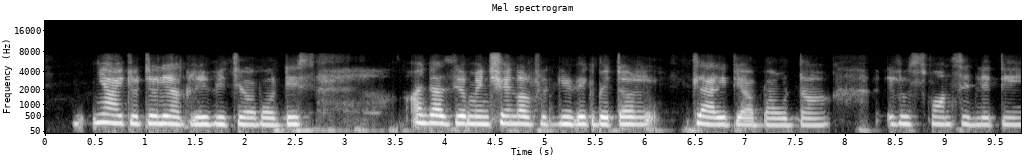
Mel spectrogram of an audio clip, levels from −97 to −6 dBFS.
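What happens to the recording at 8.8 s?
At 8.8 s the speech carries two faults that run through the whole clip. The first is channels drifting apart. The two channels run on clocks that disagree by roughly 200 parts per million, so the delay between them keeps growing and reaches about a millisecond near the end. At 8.8 s, heard in mono, the comb notches sit lower and closer together than at the start. The sound is a slow, creeping flange. A fixed delay would give a static hollow tone instead. Here the colour keeps moving.

The second is the AMR wideband (HD Voice) codec, and its damage is plainly audible. The speech has a rough, raspy, buzzy grain, which points to one of the codec's lowest rates, around 8.85 kbit/s. The detail above about 6.4 kHz is replaced by shaped noise rather than real content. A narrowband phone codec would cut the top off completely. Here shaped noise fills that band while the lower voice sounds gritty.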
